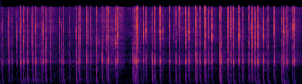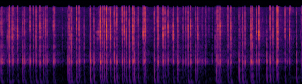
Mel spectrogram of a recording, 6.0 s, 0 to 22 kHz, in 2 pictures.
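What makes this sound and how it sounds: Fingernails tap rapidly along the edge of a small, hollow green Totoro Blu-ray case with a cardboard slipcover, then fingertips tap across its front. The result is a quick, dry stream of short clicks and crinkly taps over a steady tone near 1 kHz.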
